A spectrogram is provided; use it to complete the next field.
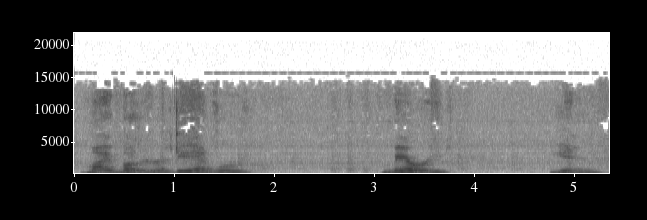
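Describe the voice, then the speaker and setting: With an American accent, a woman speaks in a high pitch at a very slow pace. Her intonation is fairly even, and there is noticeable background noise. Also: long, frequent pauses. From American Midwest. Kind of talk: interview answer. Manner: slow, hesitant.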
